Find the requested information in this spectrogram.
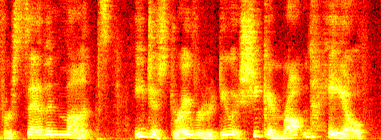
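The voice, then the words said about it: Put-on Southern accent. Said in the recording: “my best Southern impression”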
